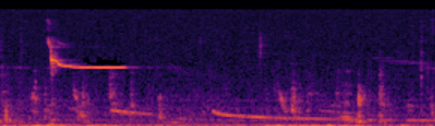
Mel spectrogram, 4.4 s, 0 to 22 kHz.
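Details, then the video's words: Weddell seals recorded in November 2017 by the McMurdo Oceanographic Observatory, 21 m below the sea ice in McMurdo Sound, Antarctica: a sharp descending whistle settling into a steady high tone, then long gliding downward sweeps and scattered chirps. "Song of the Antarctic Weddell Seal"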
